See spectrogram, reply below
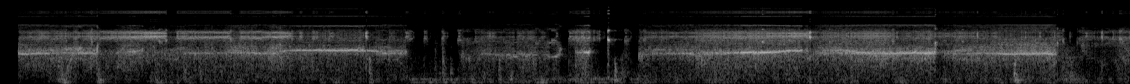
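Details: Diamond cockatiel chicks at feeding time give a continuous raspy, buzzing begging noise, broken by a brief pause and a few clicks.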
